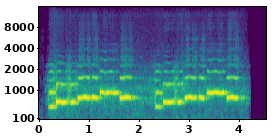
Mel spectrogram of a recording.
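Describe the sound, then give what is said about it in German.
A short radio traffic jingle, aired between 1979 and 1984, as played in a household in 1981 and captured on an old tape recording of an extortion phone call: a bright melodic tune of stepping notes, played twice in a row, clear and fairly loud with no voices. “so hört sich der Jingle an, wie er 1981 bei Familie Hermann abgespielt wurde”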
